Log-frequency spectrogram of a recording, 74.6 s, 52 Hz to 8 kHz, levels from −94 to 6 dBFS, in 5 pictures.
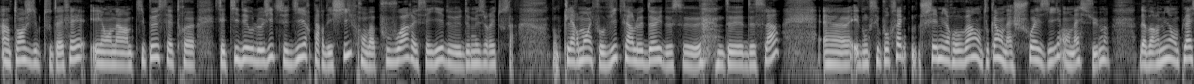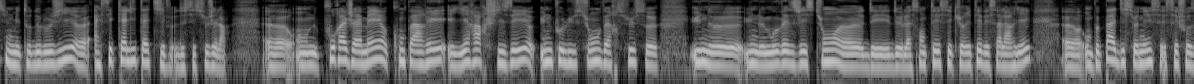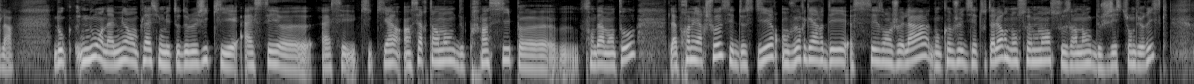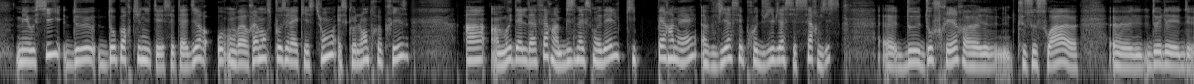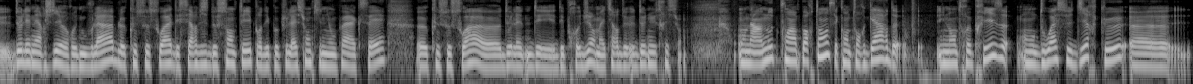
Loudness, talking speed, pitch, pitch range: -26 LUFS, 200 wpm, 185 Hz, 170-215 Hz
